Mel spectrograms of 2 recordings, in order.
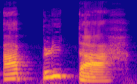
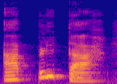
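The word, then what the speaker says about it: à plus tard: Nessa expressão aqui a gente não pronuncia o S.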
